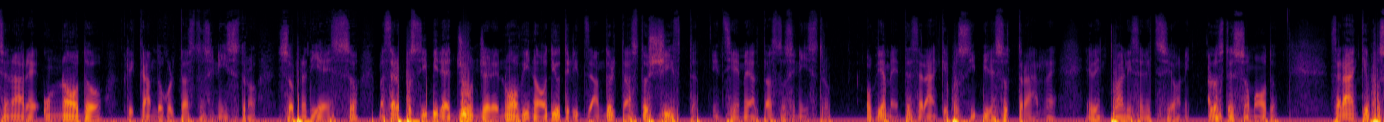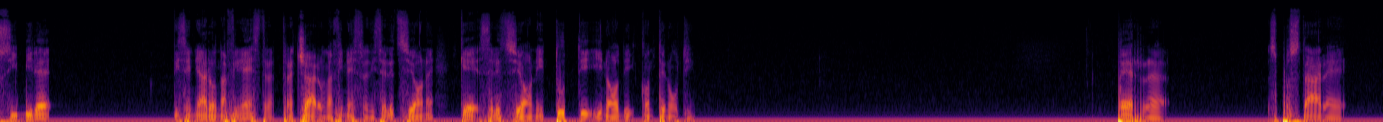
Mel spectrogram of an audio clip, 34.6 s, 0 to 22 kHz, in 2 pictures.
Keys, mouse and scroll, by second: 1.2 click, 2.7 click, 4.2 click, 6.8 shift+click, 8.3 shift+click, 9.9 shift+click, 11.5 shift+click, 13.1 shift+click, 14.5 shift+click, 18.1-19.3 drag, 24.5 click, 27.3 click.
